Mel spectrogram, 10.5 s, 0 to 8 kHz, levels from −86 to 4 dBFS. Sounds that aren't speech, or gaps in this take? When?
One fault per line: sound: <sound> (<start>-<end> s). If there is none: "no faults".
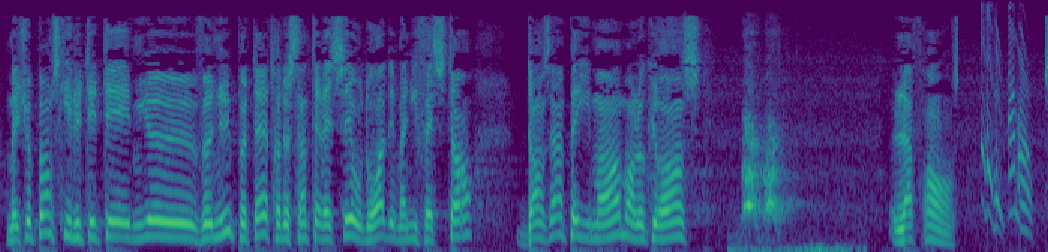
sound: bark (7.3-8.7 s)
sound: chirp (9.8-10.4 s)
